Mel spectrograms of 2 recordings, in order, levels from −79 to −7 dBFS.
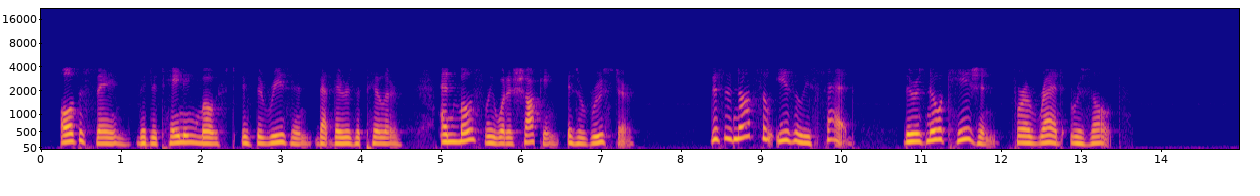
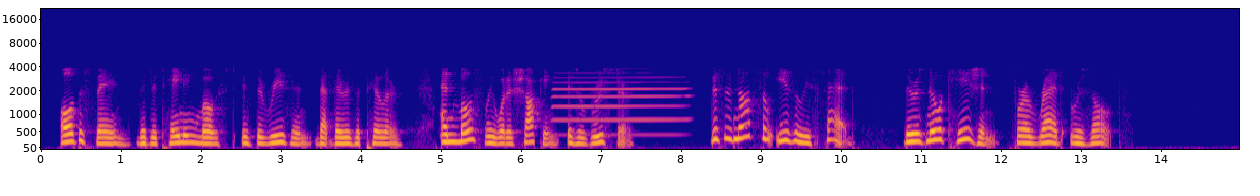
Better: first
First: none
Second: background sound (Wind instrument, woodwind instrument); 17 dB below the speech

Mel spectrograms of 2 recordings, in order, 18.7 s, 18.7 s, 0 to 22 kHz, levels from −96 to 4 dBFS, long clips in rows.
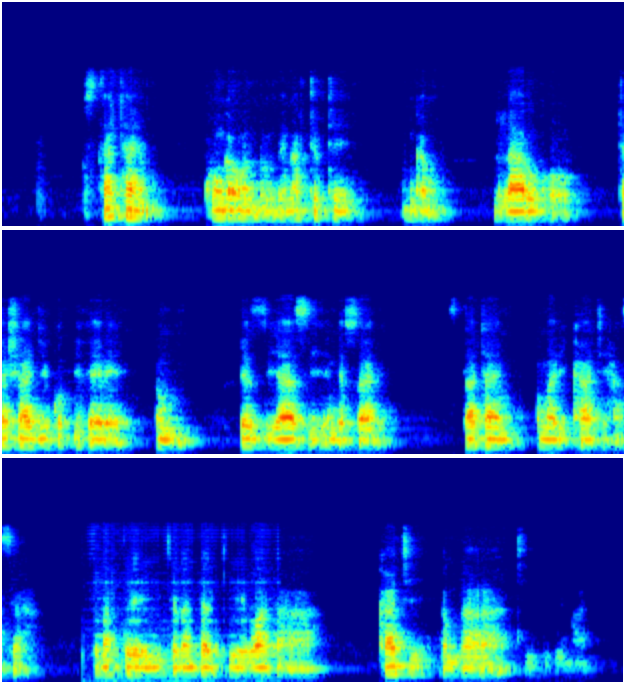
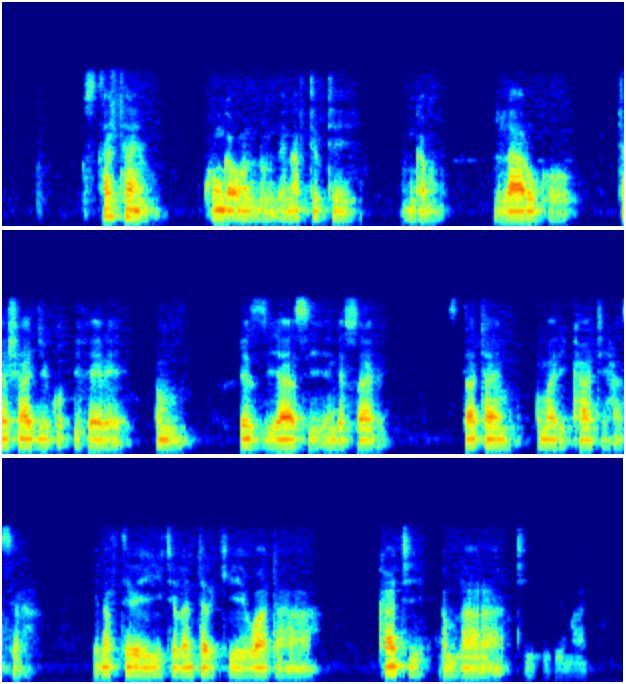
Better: second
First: noise reduction (neural separator model SepFormer DNS4)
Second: none

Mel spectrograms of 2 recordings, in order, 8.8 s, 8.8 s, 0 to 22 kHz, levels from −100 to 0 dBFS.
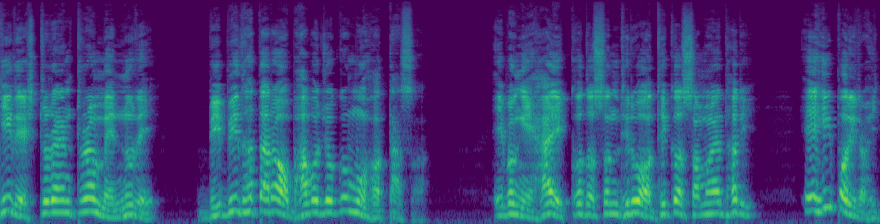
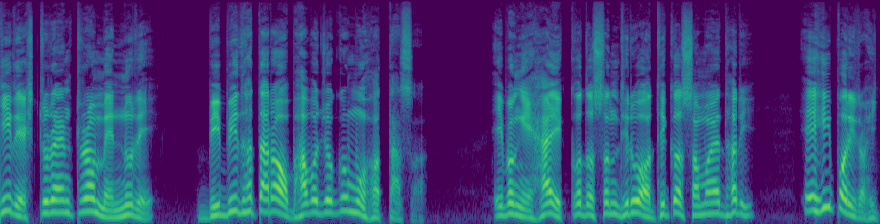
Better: second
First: room echo; dies away in 0.1 s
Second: none

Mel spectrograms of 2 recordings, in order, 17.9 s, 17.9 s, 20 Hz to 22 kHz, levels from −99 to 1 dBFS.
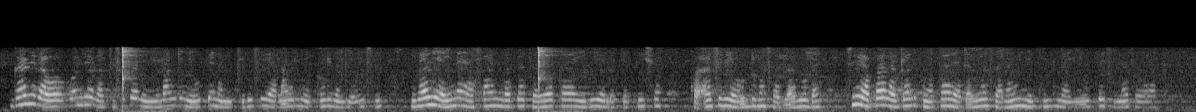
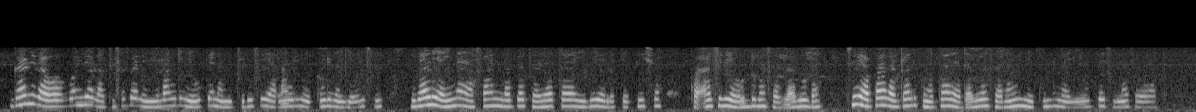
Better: second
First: background sound (Cutlery, silverware); 2 dB below the speech // room echo; dies away in 0.9 s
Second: none

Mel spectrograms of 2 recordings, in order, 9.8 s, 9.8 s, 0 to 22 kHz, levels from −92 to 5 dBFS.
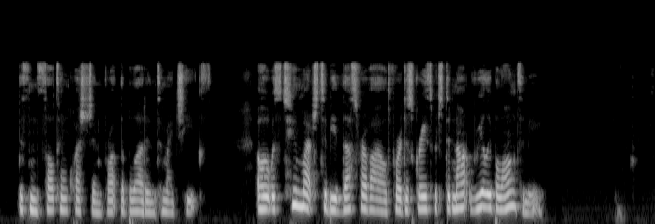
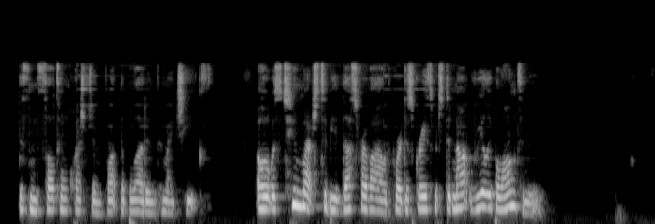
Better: first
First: none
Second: noise reduction (neural mask model DeepFilterNet 3)

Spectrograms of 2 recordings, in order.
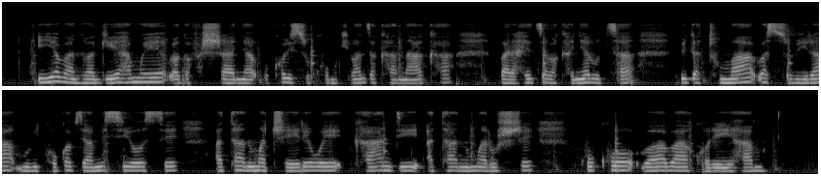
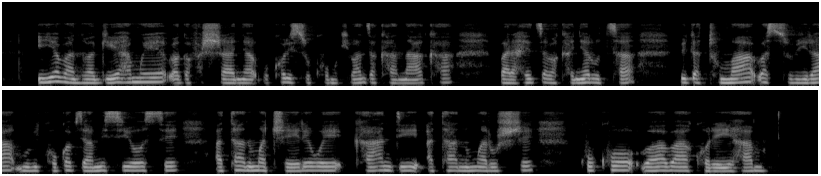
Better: second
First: background sound (Mechanisms / Car); 20 dB below the speech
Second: none

